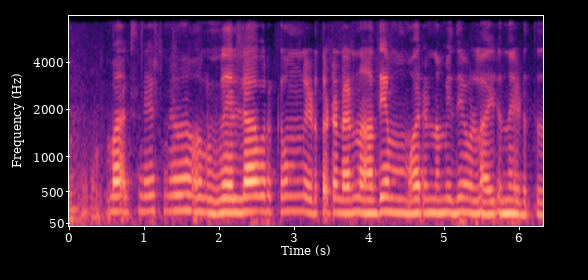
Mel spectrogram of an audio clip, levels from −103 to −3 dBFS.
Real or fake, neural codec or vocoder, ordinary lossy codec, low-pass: real; none; none; 7.2 kHz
